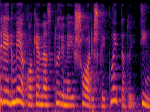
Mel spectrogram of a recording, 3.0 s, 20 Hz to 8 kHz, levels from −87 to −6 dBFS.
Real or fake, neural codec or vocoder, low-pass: real; none; 7.2 kHz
